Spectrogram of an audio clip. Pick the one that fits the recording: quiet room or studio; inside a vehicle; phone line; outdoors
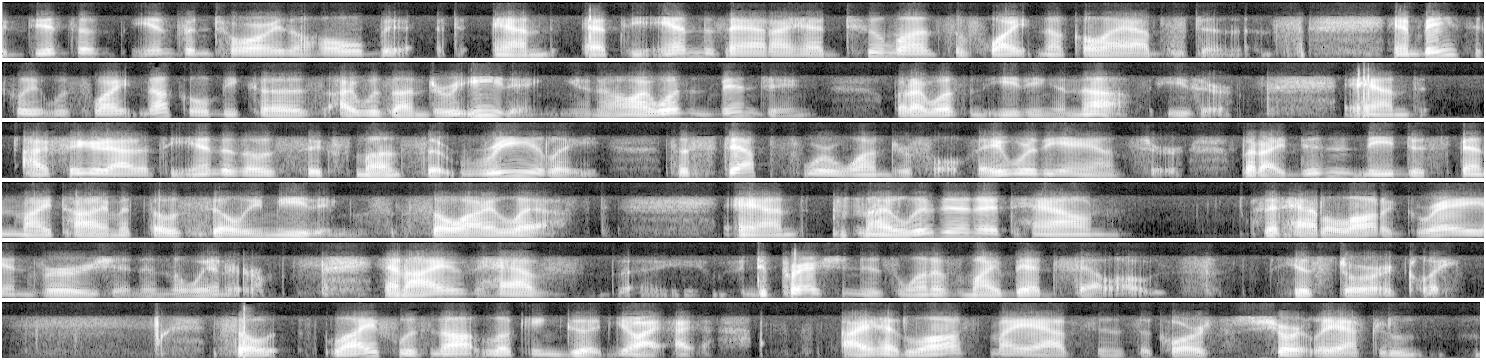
phone line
